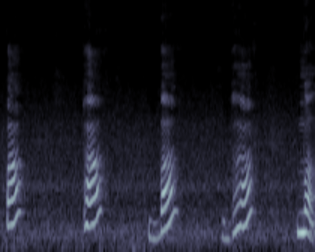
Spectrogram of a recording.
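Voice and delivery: प, फ, ब, भ, म each clipped apart; slow letter demo. Shown as a demonstration. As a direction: sound प फ ब भ म one at a time. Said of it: "आप बोलिए इनको". (होठों से धीरे-धीरे उच्चारण)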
